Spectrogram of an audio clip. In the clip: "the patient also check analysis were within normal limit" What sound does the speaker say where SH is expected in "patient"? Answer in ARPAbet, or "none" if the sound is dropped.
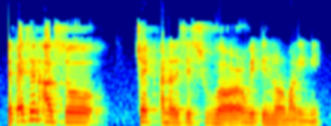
S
